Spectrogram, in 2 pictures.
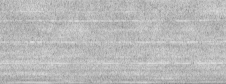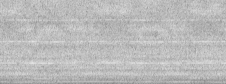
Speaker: great machine just too loud for my liking because to me if I'm going to use a loud machine that has a Hoover logo on it might as well choose an elite at that point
